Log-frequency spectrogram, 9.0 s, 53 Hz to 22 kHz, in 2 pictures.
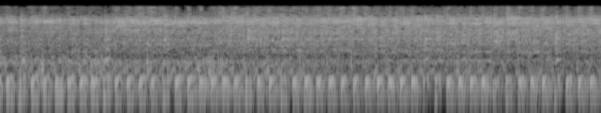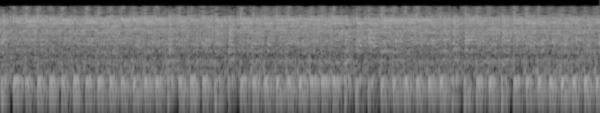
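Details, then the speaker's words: Craftsman 13.5 hp mower engine with gasoline in its oil, losing oil with no visible leak: busy, uneven clatter of about four beats a second but running fairly strong. Owner thinks it is too good for a cracked piston and suspects the rings. "my opinion is it's still running a little too good to be a cracked piston might be rings"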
